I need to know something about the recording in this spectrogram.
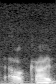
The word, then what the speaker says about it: Alki: of whom arrived at Alki that's how you pronounce it Alki Beach and over November 13 1851 but it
